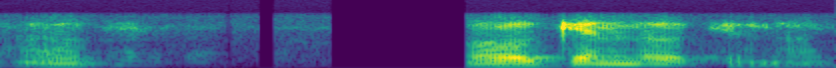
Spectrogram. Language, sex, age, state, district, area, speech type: Telugu, male, 45-60, Andhra Pradesh, West Godavari, urban, conversation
